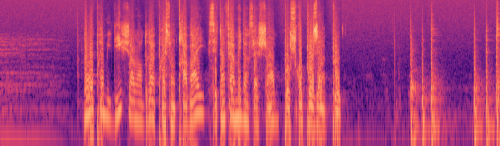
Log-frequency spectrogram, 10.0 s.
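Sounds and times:
speech: 1.7 - 6.9
knocking on a door: 8.2 - 9.9.

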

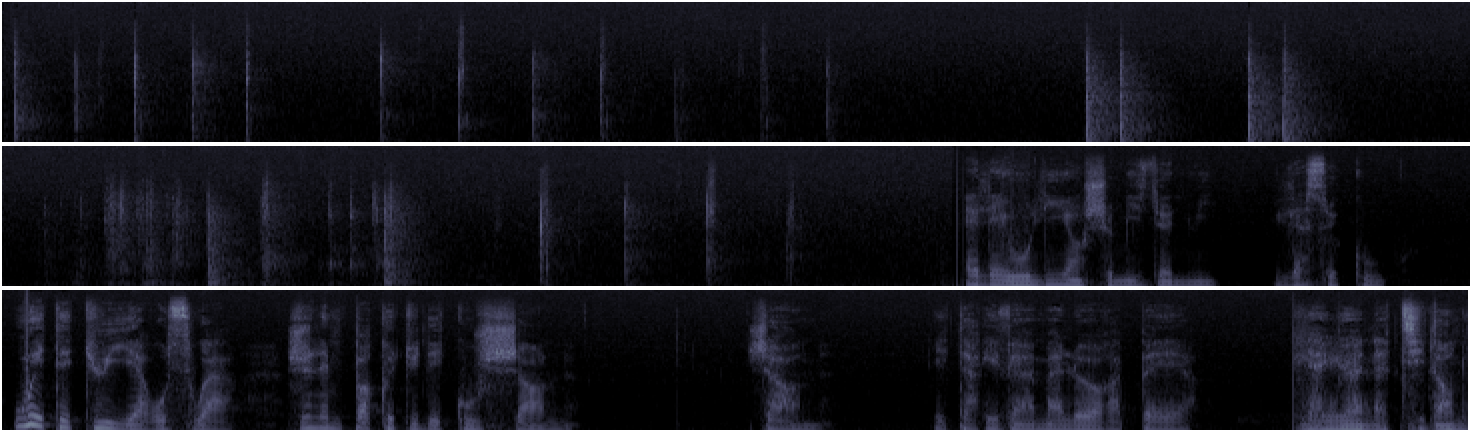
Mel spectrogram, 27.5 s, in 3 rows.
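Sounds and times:
knocking on a door: 6.8 - 8.4
speech: 15.2 - 22.0, 23.0 - 23.6, 24.2 - 25.8, 26.4 - 27.5.

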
